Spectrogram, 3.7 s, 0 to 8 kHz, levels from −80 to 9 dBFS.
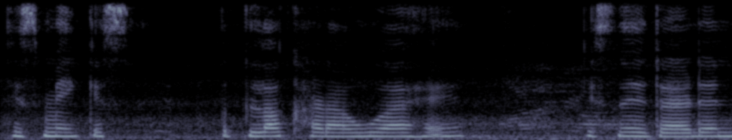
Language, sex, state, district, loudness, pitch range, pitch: Hindi, female, Uttar Pradesh, Ghazipur, -31 LUFS, 220-230 Hz, 225 Hz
